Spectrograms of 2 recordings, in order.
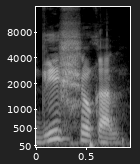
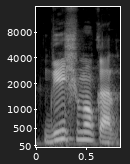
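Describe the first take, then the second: First: গ্রীষ্মকাল as "grish-shokal"; silent m. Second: Said in the usual way. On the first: Shown as a demonstration. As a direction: drop the m, double the sh in গ্রীষ্মকাল. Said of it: "এটা কী হবে?". (গ্রীষ্মকালকে "গ্রিশ্-শোঁকাল" উচ্চারণ) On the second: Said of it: "আমরা কিন্তু কেউ গ্রীষ্মকাল বলি না".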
